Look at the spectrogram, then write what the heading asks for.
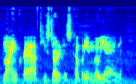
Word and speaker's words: Mojang: he started his company moyang and is that how you say it it is how you say it I've never once said it correctly in my whole life I've always said Mojang I've met him and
